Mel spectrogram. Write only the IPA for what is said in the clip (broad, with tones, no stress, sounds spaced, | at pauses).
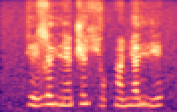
k e˧˩˧ ɮ ə˧˥˧ rʲ ɑ̃˨˥ t͡ʃ ə˧˥˧ ç o˧˩˧ k ɑ̃˧˩˧ ɲ a˨˥ rʲ e˨˥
